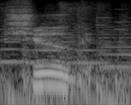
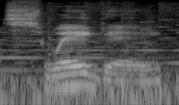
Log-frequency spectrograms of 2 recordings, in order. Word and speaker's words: Suge: Now you know about Shungite and Suge Knight, which is pronounced Shug, not Swage.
